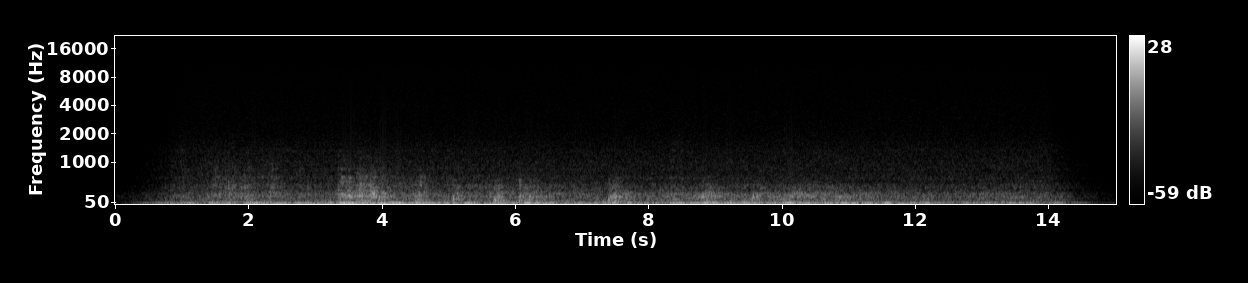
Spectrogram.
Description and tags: One of the 14 thunder that were recorded one night during my sleep as I switched on my Edirol-R09 when I went to bed. This one is quiet far away. The other sound is the usual urban noise at night or early in the morning and the continuously pumping waterpumps in the pumping station next to my house.
bed, body, breath, field-recording, human, rain, thunder, thunderstorm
